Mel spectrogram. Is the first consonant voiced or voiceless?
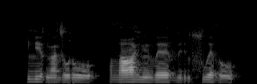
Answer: voiced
